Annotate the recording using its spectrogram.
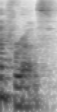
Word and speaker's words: Ampharos: Ampharos. – Yeah, Ampharos.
